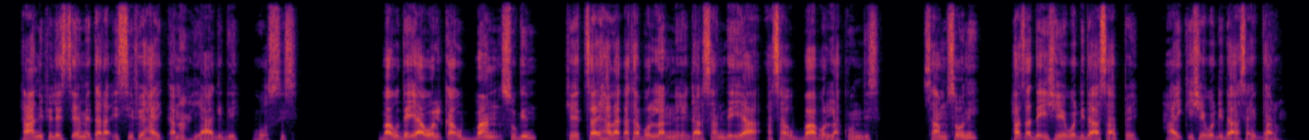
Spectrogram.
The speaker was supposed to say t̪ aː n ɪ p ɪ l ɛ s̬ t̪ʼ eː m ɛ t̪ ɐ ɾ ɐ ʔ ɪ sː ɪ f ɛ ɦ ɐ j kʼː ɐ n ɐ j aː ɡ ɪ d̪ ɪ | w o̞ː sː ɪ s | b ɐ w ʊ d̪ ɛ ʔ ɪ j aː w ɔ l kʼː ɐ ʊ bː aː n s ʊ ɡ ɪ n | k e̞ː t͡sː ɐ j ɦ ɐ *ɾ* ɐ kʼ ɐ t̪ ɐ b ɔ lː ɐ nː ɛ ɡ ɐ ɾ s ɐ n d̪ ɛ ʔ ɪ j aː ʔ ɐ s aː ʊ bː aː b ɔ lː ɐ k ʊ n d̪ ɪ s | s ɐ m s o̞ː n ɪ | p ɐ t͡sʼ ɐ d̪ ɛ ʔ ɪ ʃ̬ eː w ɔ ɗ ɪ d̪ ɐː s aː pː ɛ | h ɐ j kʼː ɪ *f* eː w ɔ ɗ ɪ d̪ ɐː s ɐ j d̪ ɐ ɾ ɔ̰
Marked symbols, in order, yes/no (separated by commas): no, no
